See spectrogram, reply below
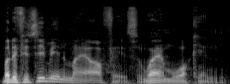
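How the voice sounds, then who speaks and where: A man's voice: low-pitched, wildly swooping pitch, fast, gravelly, a little mellow. A man talking in a casual interview, earnest, often repeating words as he thinks. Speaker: guest.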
